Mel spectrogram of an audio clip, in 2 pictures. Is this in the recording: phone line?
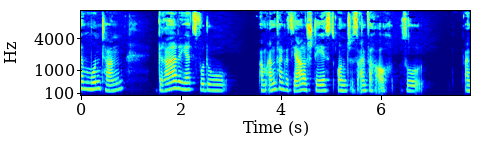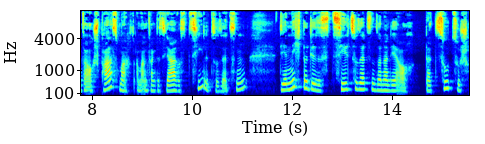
no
